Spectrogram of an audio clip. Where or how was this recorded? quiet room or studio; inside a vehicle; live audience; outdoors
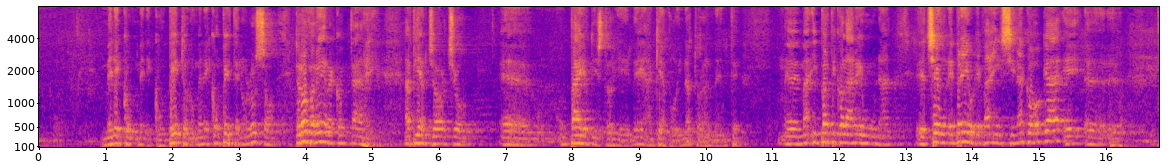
live audience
